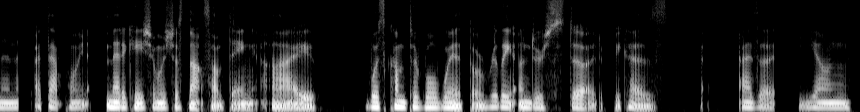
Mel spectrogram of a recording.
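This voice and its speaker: A podcast host from Ecuador, a woman telling her own story in a reflective, halting way with pauses and restarts. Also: extremely low pitch, vocal fry, mellow, no room sound. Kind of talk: personal storytelling.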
